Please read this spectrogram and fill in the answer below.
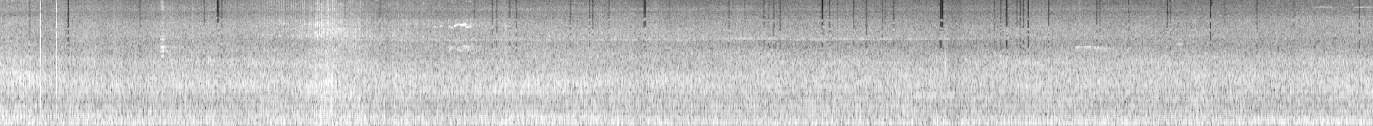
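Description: Steady road traffic noise, mostly motorcycles and cars running, with a strong low rumble.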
